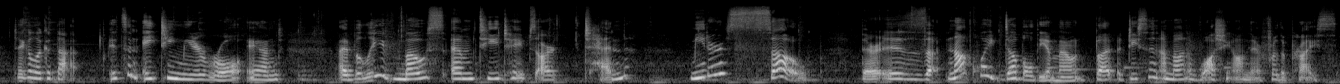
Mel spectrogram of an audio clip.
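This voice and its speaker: A woman recovering from a cold chats directly to her viewers while unboxing at home. Her slightly high voice carries a gravelly edge, with a faint background hiss. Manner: chatty, addresses viewers directly. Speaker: craft vlogger. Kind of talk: casual unboxing haul. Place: home room with air conditioning, in Japan.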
